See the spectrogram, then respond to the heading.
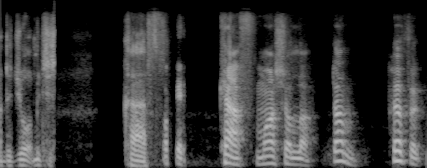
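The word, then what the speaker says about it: ك: Qaf, I make my mouth round. Kaf, I make it flat.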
